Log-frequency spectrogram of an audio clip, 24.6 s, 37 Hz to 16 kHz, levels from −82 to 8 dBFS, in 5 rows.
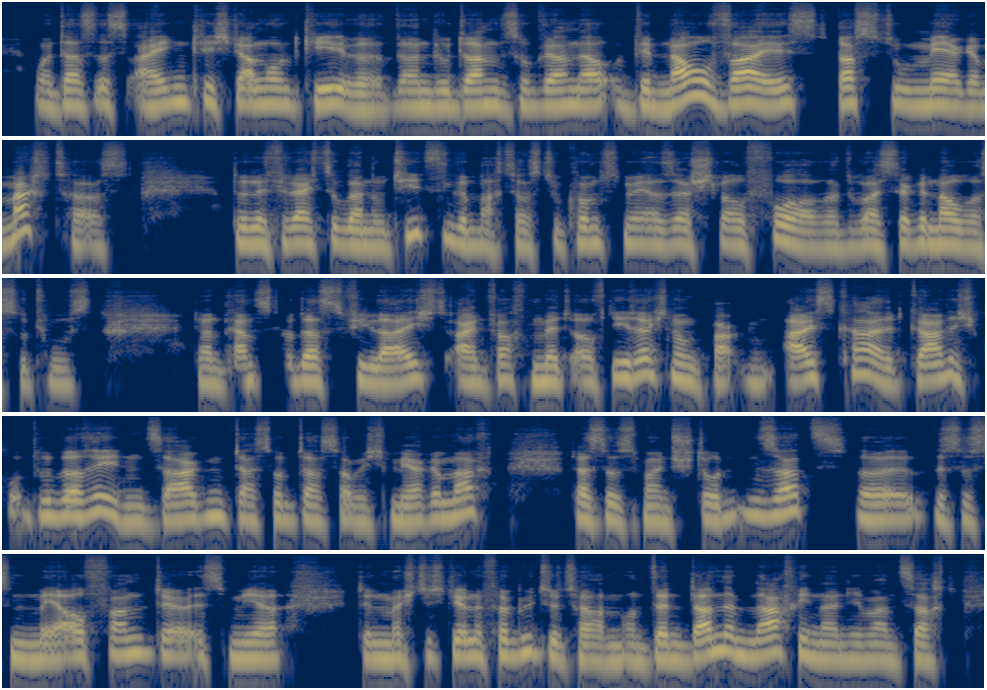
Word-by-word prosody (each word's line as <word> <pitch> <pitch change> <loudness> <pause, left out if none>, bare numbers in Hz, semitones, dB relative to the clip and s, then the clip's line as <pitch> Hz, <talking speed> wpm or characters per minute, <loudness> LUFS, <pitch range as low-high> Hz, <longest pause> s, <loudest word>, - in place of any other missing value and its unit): und 145 -2 -6
das 150 -2 0
ist 155 - -4
eigentlich 165 +3 0
gang 160 - +2
und 155 -2 -2
gäbe. 130 -6 +2
Wenn 145 0 -1
du 140 0 -1
dann 150 +2 +3
sogar 145 +2 0
nau 155 0 +3
genau 150 - +4
weißt, 165 0 +4
dass 165 0 +3
du 160 -2 -4
mehr 150 -1 +3
gemacht 140 +1 +2
hast, 125 -3 -7 0.5
du 150 - -2
dir 150 - +2
vielleicht 150 +3 0
sogar 140 -3 0
Notizen 185 - -3
gemacht 135 -6 -4
hast- 125 -6 -5
du 140 - -8
kommst 150 0 -4
mir 150 - -2
ja 145 -1 -2
sehr 145 +1 -2
schlau 145 0 -2
vor, 145 -7 0
weil 125 - -5
du 130 - -9
weißt 135 -1 -1
ja 150 - +1
genau, 145 -1 +2
was 125 -3 -4
du - - -9
tust- 130 -1 -10 0.4
dann 140 -2 -3
kannst 145 +5 -2
du - - -9
das 150 -2 +1
vielleicht 145 +3 +1
einfach 145 +2 0
mit 145 -1 0
auf 145 - -3
die 180 -1 +1
Rechnung 175 - 0
packen, 140 -1 -3
eiskalt, 165 -1 +3
gar 160 +1 +5
nicht 180 -4 -4
gr - - -10
drüber 175 0 +1
reden, 175 -10 0
sagen 155 +7 +1
„Das 150 -1 -4
und 145 -2 -5
das 135 -5 -3
habe 130 - -3
ich 120 - -7
mehr 135 -1 0
gemacht. 175 +6 -1 0.3
Das 150 -5 0
ist 130 -4 -4
mein 135 -2 -2
Stundensatz. 180 - -1
Äh, 150 -1 0
das 140 -5 -6
ist 135 -2 -6
'n 140 -2 -1
Mehraufwand, 170 +5 0
der 165 - +1
ist 155 - -5
mir 145 0 +1 0.4
den 140 - -1
möchte 145 +1 -1
ich 135 - -6
gerne 160 -1 +2
vergütet 165 -4 -1
haben.“ 125 -2 -1
Und 130 -3 -5
wenn 140 -1 +4
dann 195 +9 +6
im 175 -4 +1
Nachhinein 160 -4 +2
jemand 135 -2 -4
sagt: - - -2
150 Hz, 220 wpm, -23 LUFS, 135-160 Hz, 0.5 s, dann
